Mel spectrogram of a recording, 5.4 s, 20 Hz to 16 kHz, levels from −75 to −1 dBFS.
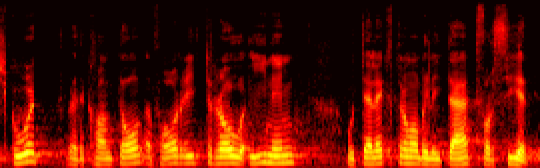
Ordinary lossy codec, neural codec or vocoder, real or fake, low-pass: none; codec, 44.1 kHz, 7.8 kbps, Pupu-Codec; fake; 14.4 kHz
